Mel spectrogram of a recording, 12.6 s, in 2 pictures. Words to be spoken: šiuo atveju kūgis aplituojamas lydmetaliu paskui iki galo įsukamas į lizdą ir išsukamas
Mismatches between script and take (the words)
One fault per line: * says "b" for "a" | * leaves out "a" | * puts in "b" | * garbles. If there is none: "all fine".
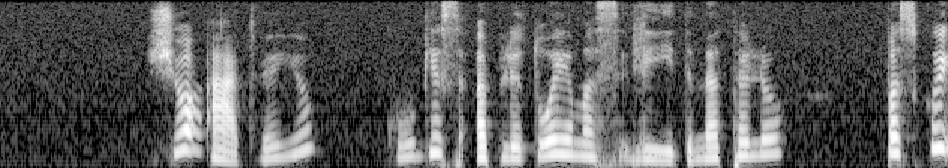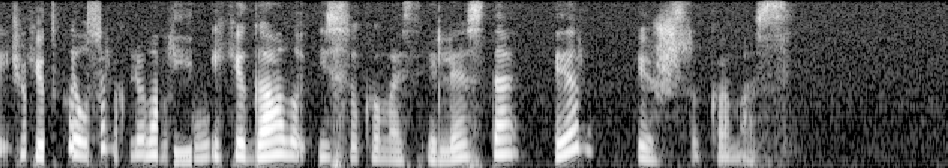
* garbles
